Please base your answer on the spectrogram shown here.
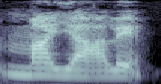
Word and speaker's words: maiale: You see, as we have seen with the alphabet, the letter I is pronounced as I, maia, and then the letter E at the end is always pronounced as E in Italian. Il maiale.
